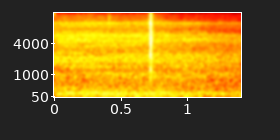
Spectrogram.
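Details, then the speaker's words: Škoda Fabia 2 heater blower tested after replacing the heater blower resistor. Steady, even air rush with one small click, blowing at settings 4, 3 and 2 and weaker on 1, with no rattle or squeal. Normal blower operation, repair works. "3 fúka. Na 2 fúka. Na 1 slabšie. Takže dobre."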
